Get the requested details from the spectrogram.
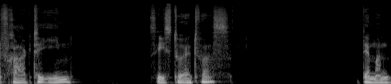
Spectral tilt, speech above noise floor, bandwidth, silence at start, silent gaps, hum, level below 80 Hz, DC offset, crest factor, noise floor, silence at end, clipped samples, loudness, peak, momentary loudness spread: -5.5 dB/octave; 62 dB; 17.5 kHz; 0 s; 1.24-1.36 s; none; -44 dBFS; under 0.1%; 18 dB; -89 dBFS; 0 s; under 0.1%; -29 LUFS; -12 dBFS; 8 LU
